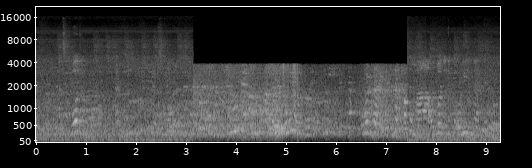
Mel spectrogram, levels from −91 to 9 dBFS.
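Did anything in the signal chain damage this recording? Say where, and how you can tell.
Yes, at the input device stage. From 3.14 to 7.43 s the sound turns dull: the spectrogram goes blank above 3.8 kHz, with faint new noise and a level step of about 5 dB, and no gap at either switch. This is likely an input switched to a poorer device.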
